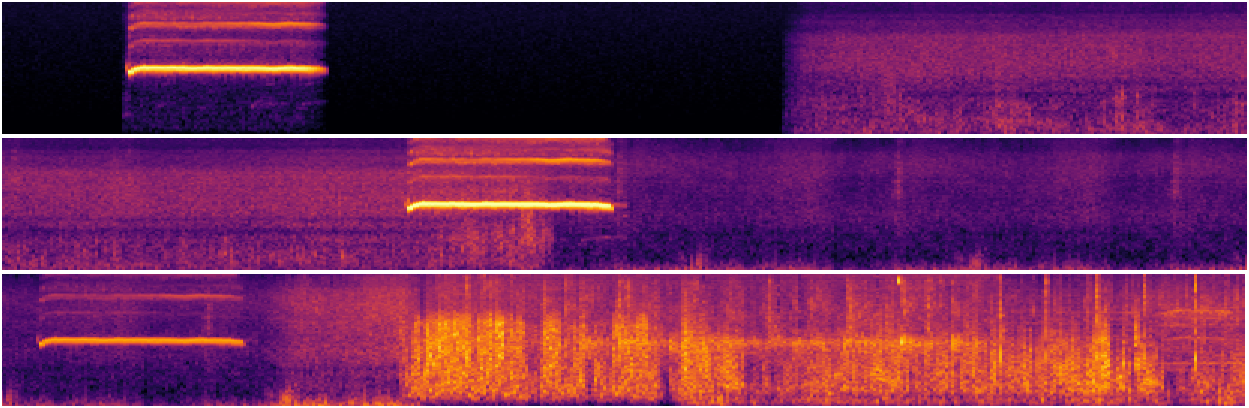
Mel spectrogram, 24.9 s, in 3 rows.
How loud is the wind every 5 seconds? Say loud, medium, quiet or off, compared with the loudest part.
off, quiet, quiet, medium, loud.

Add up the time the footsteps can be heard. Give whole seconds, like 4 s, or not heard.
not heard.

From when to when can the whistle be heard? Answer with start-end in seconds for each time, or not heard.
0.8-2.2, 11.0-12.4, 16.8-18.3.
